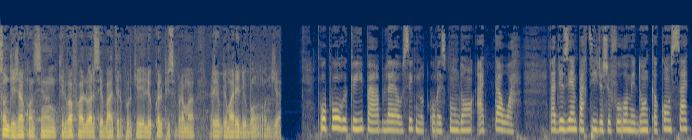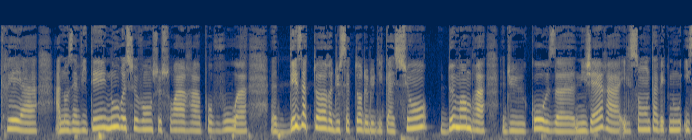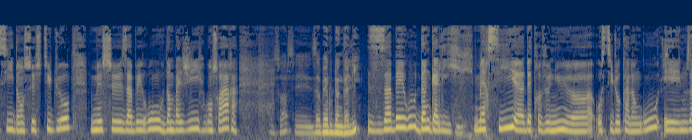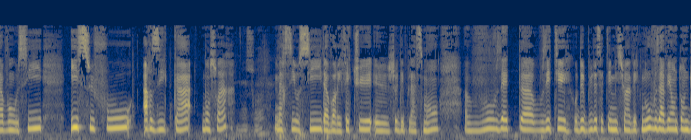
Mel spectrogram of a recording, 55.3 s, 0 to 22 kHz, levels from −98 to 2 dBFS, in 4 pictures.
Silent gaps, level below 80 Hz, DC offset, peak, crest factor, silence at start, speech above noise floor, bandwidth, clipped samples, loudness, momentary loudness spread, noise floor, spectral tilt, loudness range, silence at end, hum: none; -44 dBFS; under 0.1%; -2 dBFS; 20 dB; 0 s; 35 dB; 11.5 kHz; under 0.1%; -22 LUFS; 11 LU; -57 dBFS; -5 dB/octave; 5 LU; 0 s; none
